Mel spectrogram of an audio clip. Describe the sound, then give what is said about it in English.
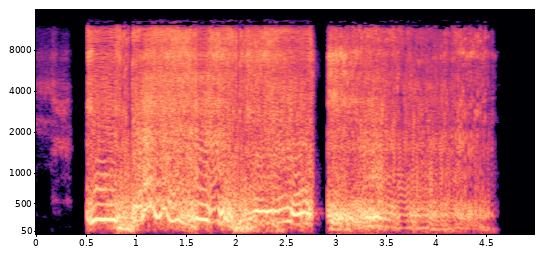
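A loud, sputtering raspberry made with the tongue imitates a fart, rattling for over two seconds, pausing briefly, then continuing in a slightly softer, buzzing burst. “That was my tongue. Round of applause. I was making booty hole noises because that game's gonna be booty hole.”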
